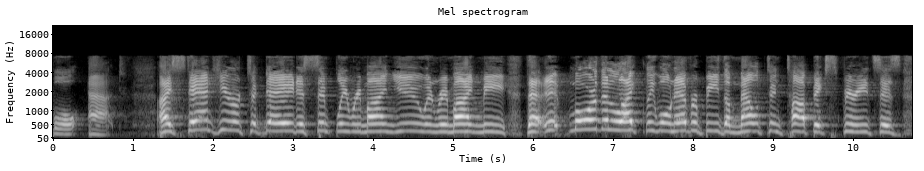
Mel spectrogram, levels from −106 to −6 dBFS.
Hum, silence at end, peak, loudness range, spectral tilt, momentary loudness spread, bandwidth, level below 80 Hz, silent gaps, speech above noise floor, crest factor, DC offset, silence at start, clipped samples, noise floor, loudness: none; 0.05 s; -12 dBFS; 3 LU; -2.5 dB/octave; 11 LU; 7.6 kHz; -84 dBFS; none; 36 dB; 18 dB; under 0.1%; 0 s; under 0.1%; -65 dBFS; -29 LUFS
